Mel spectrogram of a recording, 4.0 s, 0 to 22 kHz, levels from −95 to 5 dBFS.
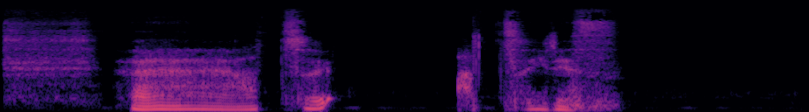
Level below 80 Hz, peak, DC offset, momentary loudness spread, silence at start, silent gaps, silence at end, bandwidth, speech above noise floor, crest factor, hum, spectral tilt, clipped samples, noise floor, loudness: -74 dBFS; -20 dBFS; under 0.1%; 13 LU; 0 s; none; 0.95 s; 16 kHz; 45 dB; 24 dB; none; -5 dB/octave; under 0.1%; -87 dBFS; -43 LUFS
